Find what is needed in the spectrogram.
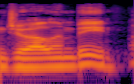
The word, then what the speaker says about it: Joel Embiid: I'm choosing Joel Embiid.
